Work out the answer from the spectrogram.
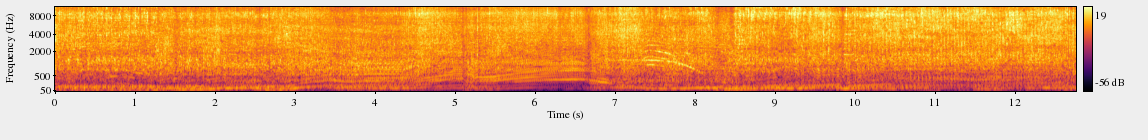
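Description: Several full-size V8 demolition derby cars' engines running together, with one engine revving up and back down around the middle.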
